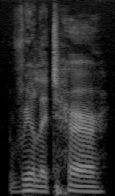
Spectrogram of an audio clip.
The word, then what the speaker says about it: realtor: She is my realtor Two syllables. special. Two syllables. Realtor. Realtor.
